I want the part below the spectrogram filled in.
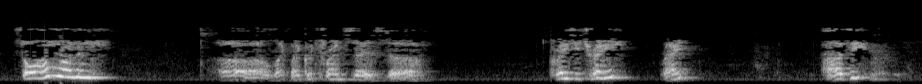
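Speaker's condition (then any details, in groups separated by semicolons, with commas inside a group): Tracheotomy; tracheotomy for 4 years, 8 surgeries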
